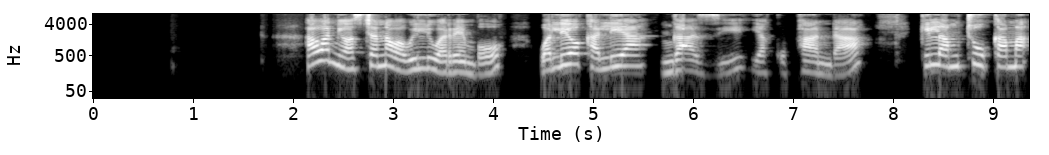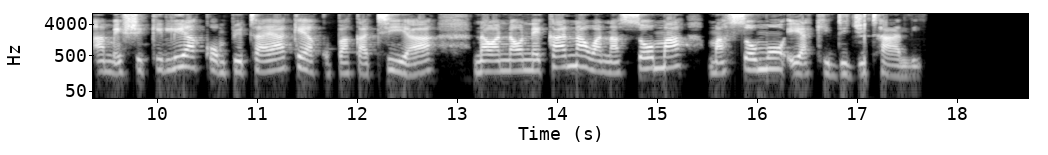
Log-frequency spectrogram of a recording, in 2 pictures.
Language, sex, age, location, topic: Swahili, female, 25-35, Nairobi, education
